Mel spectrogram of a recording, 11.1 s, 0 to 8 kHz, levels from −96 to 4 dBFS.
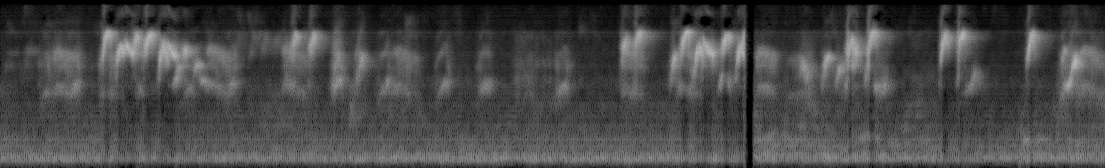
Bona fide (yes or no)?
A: no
